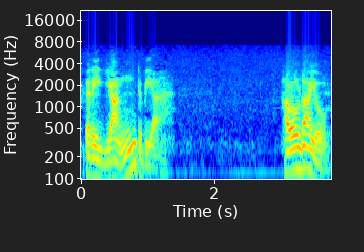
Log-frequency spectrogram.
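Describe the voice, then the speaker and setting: An actor playing a composed, authoritative gentleman in a 1940s radio drama, husky-voiced, measured and questioning. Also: low voice, sing-song, full character voice. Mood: grave, controlled. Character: composed, commanding English gentleman, brisk and probing. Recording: muffled vintage radio recording.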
